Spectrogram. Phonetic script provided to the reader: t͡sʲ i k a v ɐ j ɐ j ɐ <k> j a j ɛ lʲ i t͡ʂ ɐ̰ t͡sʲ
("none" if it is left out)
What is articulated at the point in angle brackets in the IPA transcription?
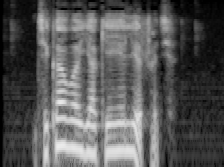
k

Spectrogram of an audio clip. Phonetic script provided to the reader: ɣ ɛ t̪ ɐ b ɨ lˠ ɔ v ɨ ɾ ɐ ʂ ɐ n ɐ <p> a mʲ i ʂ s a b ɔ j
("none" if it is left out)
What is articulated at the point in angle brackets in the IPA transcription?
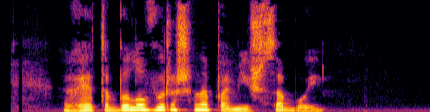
p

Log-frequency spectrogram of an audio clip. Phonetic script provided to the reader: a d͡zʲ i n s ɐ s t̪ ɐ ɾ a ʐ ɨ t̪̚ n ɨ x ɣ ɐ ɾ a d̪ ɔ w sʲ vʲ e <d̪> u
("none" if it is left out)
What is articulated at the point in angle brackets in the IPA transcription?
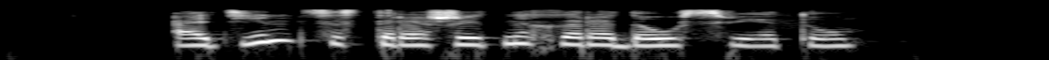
t̪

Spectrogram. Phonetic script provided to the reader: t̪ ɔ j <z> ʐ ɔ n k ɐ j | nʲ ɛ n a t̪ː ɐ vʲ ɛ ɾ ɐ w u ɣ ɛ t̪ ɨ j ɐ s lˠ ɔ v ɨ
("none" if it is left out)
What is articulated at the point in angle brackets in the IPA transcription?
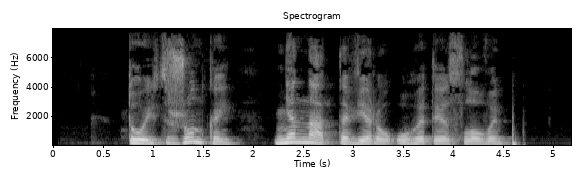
z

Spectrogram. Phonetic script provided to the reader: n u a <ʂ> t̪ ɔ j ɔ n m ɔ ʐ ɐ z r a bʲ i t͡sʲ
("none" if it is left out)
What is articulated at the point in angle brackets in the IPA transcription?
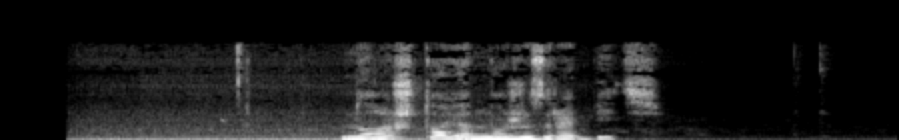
ʂ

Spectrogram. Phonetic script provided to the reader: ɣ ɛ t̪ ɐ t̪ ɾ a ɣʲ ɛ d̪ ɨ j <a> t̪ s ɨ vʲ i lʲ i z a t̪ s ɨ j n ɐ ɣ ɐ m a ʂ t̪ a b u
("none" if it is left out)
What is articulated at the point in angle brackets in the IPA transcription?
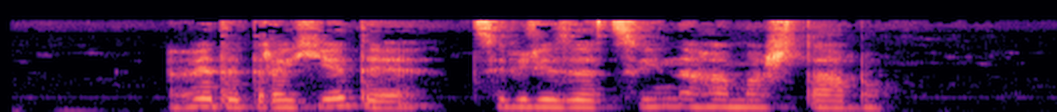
ɐ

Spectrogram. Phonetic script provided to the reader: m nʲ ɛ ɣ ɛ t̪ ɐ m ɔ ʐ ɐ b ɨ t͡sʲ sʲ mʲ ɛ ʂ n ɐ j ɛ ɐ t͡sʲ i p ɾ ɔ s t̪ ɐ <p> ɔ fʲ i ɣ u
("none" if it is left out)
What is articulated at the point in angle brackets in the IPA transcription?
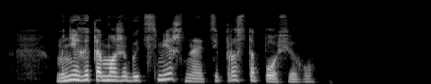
p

